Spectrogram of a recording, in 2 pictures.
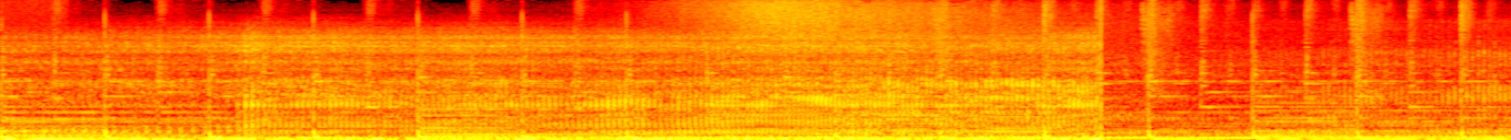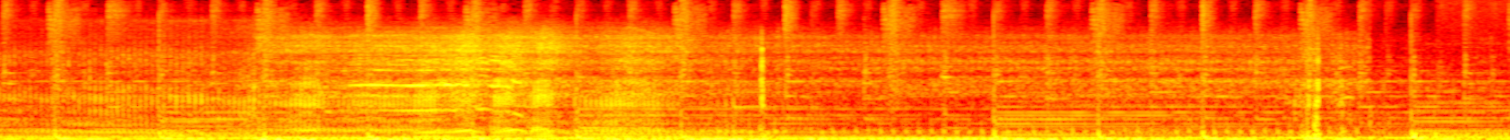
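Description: Dirt bike engine revving at Frying Pan Creek trail riding weekend, loud and continuous with rising and falling revs, other engines droning close by throughout.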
